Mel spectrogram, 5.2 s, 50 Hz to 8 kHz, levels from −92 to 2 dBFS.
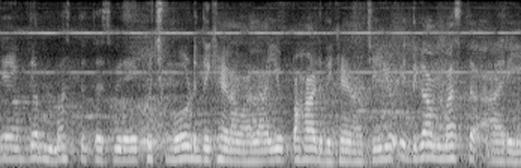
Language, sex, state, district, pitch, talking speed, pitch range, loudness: Garhwali, male, Uttarakhand, Tehri Garhwal, 150 Hz, 195 wpm, 140-160 Hz, -16 LUFS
